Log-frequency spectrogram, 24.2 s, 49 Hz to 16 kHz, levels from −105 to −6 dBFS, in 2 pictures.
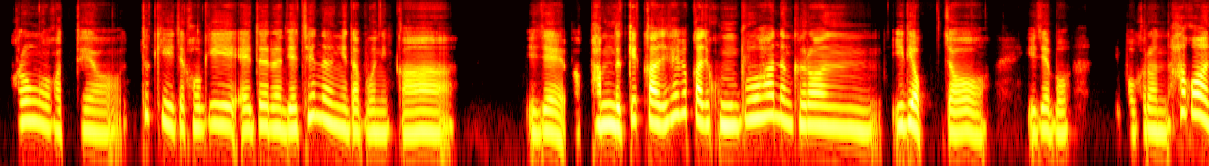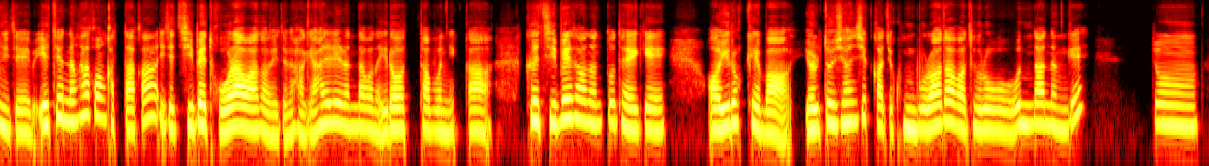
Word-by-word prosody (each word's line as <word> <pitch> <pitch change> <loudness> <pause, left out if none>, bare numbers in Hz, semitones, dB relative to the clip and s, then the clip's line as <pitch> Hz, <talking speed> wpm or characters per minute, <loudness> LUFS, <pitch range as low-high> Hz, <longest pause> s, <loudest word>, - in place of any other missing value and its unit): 그런 240 +1 -1
것 205 -3 -4
같아요. 175 -2 -7 0.2
특히 265 -7 -4
이제 190 0 -4
거기 200 +2 -2
애들은 190 0 -1
예체능이다 195 -2 0
보니까 170 +1 -2 0.7
이제 165 -3 -1
막 - - -13
밤늦게까지 215 +2 +4
새벽까지 270 -5 +3
공부하는 255 +5 +1
그런 195 -4 0
일이 205 +2 +1
없죠. 165 -2 -1 0.4
이제 175 +2 -3
뭐 165 0 -6 0.6
뭐 165 - -7
그런 175 -2 -3
학원 295 - +4
이제 170 -2 -4
예체능 230 +3 +1
학원 290 -2 +2
갔다가 225 +4 -1
이제 185 -2 -2
집에 200 +4 +3
돌아와서 185 -2 +4
이제 145 -1 -7
자기 160 -2 -6
할 215 +6 0
일을 225 - +1
한다거나 190 -4 -3
이렇다 185 +2 0
보니까 175 0 -3 0.3
그 240 -2 +4
집에서는 230 0 +2
또 225 - -2
되게 185 -3 0 0.4
어 185 0 +3
이렇게 210 +1 +1
막 165 -2 +2
12:00 210 +5 +2
1:00까지 225 -5 -2
공부를 185 +1 0
하다가 215 -2 +3
들어온다는 185 +3 -1
게 255 - -3 0.7
좀 210 -2 -2
195 Hz, 290 characters per minute, -23 LUFS, 175-220 Hz, 0.7 s, 밤늦게까지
